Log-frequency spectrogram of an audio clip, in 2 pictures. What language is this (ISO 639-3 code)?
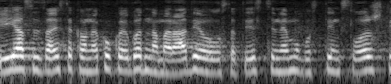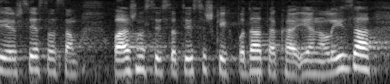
hrv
